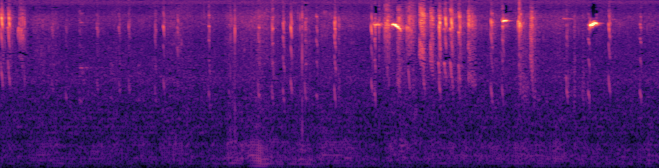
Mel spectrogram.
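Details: A crowd of hummingbirds at two feeders in front of a house gives scattered high, sharp chips, then a burst of rapid twittering chips around the middle, with a soft low rumble underneath.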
